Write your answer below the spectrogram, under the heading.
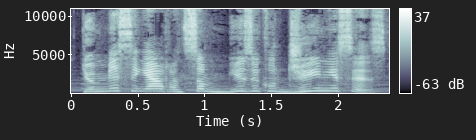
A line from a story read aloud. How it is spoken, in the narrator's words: I shouted at him through the closed door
